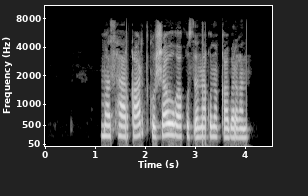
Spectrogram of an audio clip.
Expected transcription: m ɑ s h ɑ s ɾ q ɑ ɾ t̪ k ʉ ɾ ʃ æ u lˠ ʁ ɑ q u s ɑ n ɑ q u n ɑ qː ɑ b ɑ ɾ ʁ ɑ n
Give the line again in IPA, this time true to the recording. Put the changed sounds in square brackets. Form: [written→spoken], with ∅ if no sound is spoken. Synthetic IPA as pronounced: m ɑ s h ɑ [s→∅] ɾ q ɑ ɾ t̪ k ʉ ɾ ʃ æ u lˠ ʁ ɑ q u s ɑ n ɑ q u n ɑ qː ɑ b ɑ ɾ ʁ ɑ n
